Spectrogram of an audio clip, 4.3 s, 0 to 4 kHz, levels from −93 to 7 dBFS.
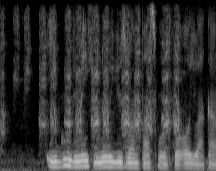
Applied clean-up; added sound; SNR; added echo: neural mask model Resemble Enhance denoiser.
